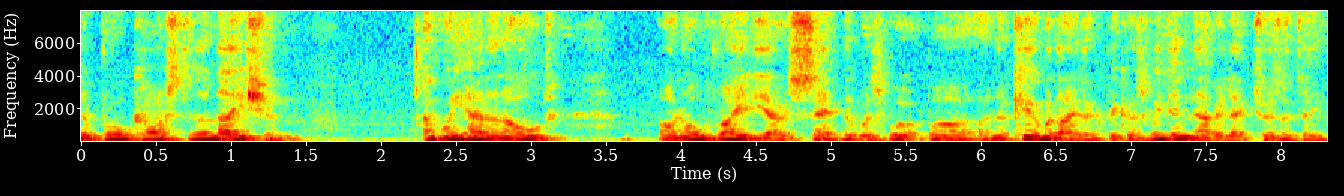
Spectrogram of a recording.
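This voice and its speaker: Audible room echo surrounds a man speaking at a moderate pace, with a medium pitch and fairly even intonation. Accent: southern English. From Kent, southern England. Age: 90s. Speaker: author. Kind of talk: interview, life story. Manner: halting, with fillers.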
